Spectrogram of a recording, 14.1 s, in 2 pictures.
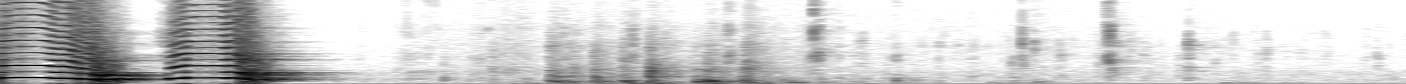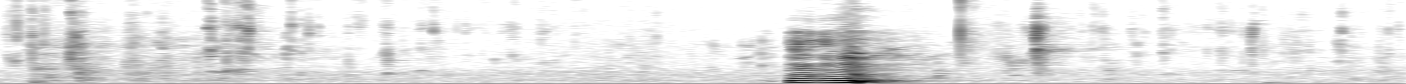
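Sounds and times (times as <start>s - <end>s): crunchy chewing: 1.8s - 2.4s, 3.6s - 14.0s.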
